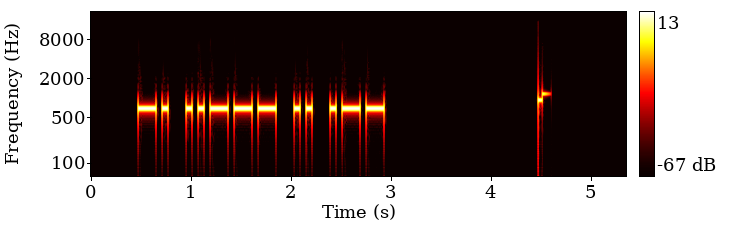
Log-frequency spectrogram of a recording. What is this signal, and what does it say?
Morse code, heard as a keyed tone, about 20 wpm, 700 Hz. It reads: N2IW
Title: USA Call Signs - 4 Characters - 2x Character Spacing - 20wpm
